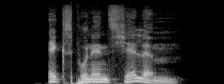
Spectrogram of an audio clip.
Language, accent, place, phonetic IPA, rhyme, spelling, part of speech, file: German, Germany, Berlin, [ɛksponɛnˈt͡si̯ɛləm], -ɛləm, exponentiellem, adjective, De-exponentiellem.ogg
- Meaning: strong dative masculine/neuter singular of exponentiell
